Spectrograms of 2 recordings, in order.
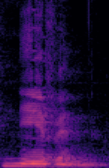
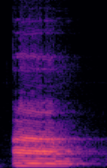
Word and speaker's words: Cynefin: Well, I don't know how to pronounce it right, but because it's a Welsh word, but it's like Cynefin.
